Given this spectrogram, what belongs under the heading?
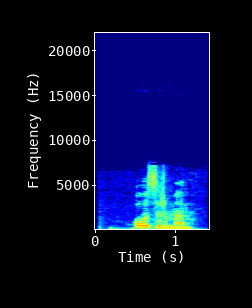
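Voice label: "озырмӧм", Komi, female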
